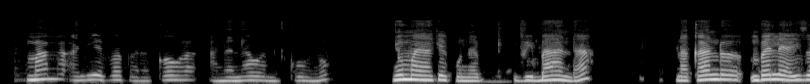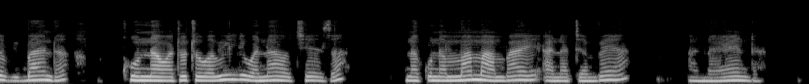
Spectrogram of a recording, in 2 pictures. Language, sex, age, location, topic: Swahili, female, 18-24, Kisumu, health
